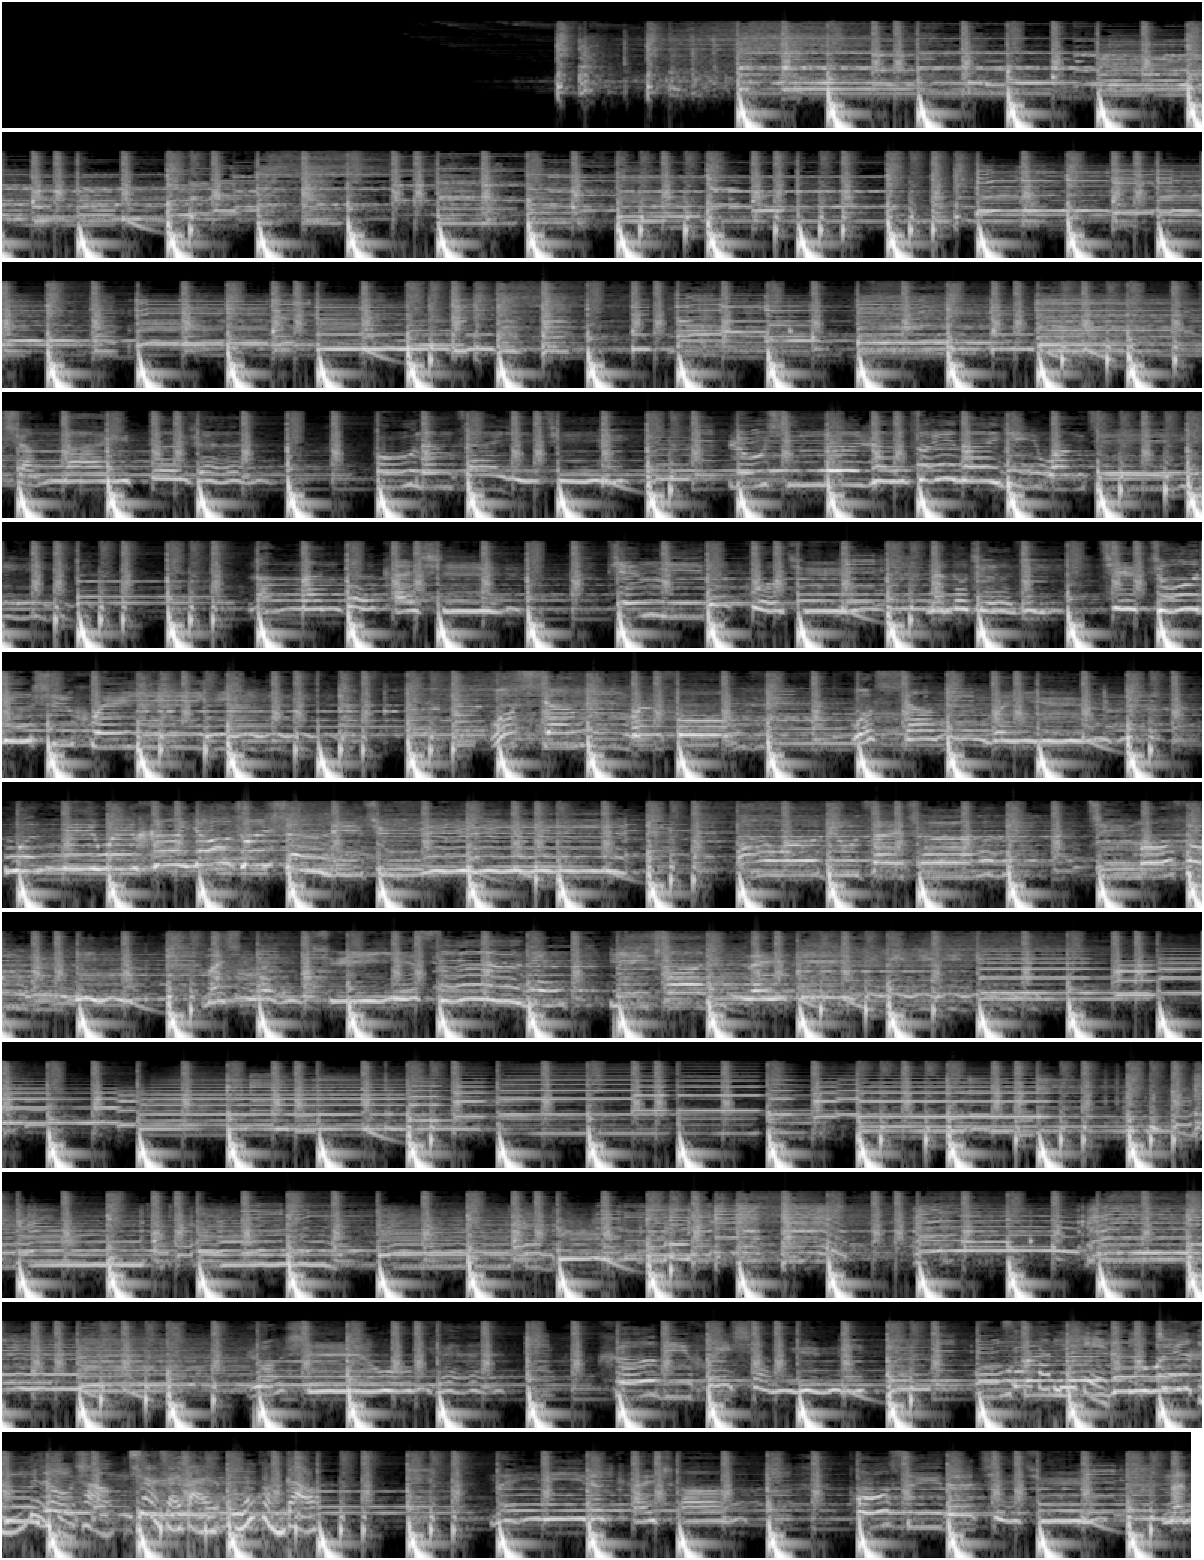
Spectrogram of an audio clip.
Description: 收录于(水兵舞)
